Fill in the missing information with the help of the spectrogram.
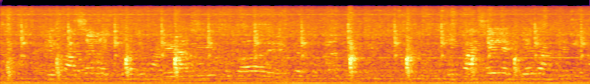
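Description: Wooden cot leg spinning on a lathe while colour is pressed onto it by hand: crackling and scraping with scattered clicks and short squeaks over the lathe's steady low hum.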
